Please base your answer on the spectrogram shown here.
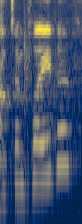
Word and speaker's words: contemplative: How did you pronounce that word? Contemplative? Is it not contemplative? Not contemplative?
